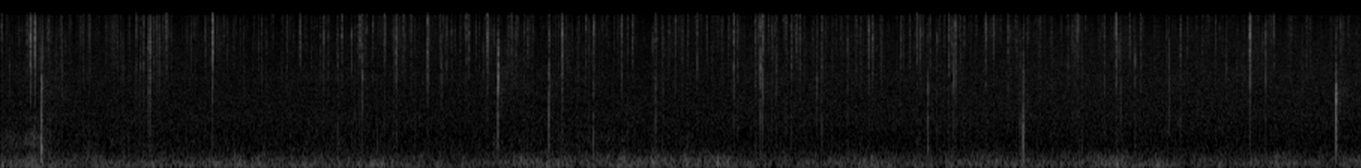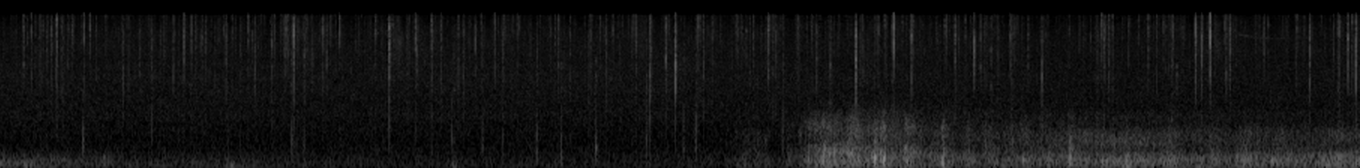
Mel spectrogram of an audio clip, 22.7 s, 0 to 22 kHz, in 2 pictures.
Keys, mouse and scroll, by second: 0.5-0.8 alt+scroll up 1, 1.5 click, 1.9 alt+i, 1.9 alt+scroll up 1, 3.5-8.5 drag, 9.0 alt+scroll up 1, 9.4-10.5 drag, 14.2 alt+scroll down 1, 14.5 scroll up 1, 14.7-16.3 ctrl+scroll down 1, 16.3 click, 16.6-17.4 alt+scroll up 1, 17.4-22.6 drag.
